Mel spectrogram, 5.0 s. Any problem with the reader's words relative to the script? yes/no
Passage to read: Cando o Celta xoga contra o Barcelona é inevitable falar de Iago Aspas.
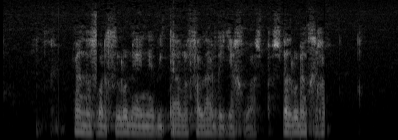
yes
